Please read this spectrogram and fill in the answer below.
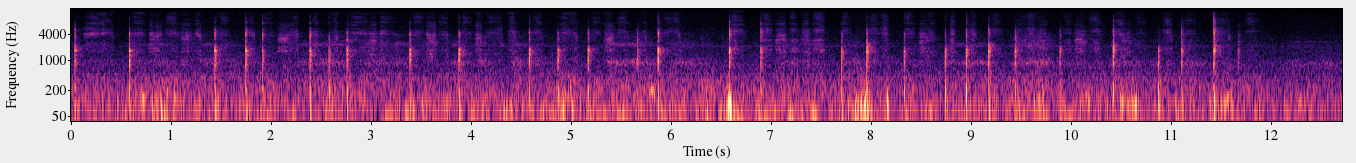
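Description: Chalk writing on a chalkboard: a faint, irregular run of short, sharp taps and scratches, several a second, as each letter stroke is made.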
